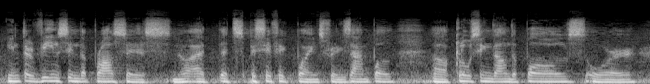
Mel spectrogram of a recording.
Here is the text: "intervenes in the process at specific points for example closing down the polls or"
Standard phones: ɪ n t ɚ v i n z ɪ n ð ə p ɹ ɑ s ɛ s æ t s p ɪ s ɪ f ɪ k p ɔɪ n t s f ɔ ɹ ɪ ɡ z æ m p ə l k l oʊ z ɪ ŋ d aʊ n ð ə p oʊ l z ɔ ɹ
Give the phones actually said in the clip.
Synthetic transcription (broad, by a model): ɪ n t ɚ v i n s ɪ n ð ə p ɹ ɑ s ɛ s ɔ t s p ɪ s ɪ f ɪ k p ɔɪ n t s f ɔ ɹ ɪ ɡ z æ m p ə l k l oʊ s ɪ ŋ d aʊ n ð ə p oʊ l s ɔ ɹ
